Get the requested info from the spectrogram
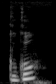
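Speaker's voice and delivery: "Google" said as "guggle", short vowel; "Google" as GUH-gul, imitating dad; dad's mispronunciation. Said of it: "as my dad likes to pronounce it".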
